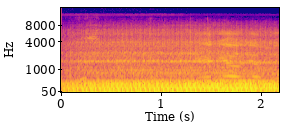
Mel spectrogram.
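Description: A motor vehicle engine running steadily at low revs, its firing a fine, even pulse; it starts abruptly.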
